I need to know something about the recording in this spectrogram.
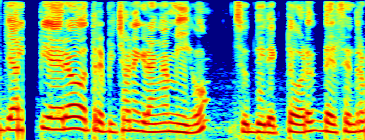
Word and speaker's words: Trepiccione: Por eso, bueno, su Twitter @polis360, y en Instagram y Facebook lo pueden encontrar como Piero Trepichone. Chone se escribe CCI sin la H, porque bueno, tiene su descendencia italiana, nuestro amigo Piero, a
